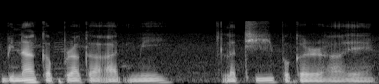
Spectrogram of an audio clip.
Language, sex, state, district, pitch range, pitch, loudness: Hindi, male, Arunachal Pradesh, Papum Pare, 80-85 Hz, 85 Hz, -19 LUFS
